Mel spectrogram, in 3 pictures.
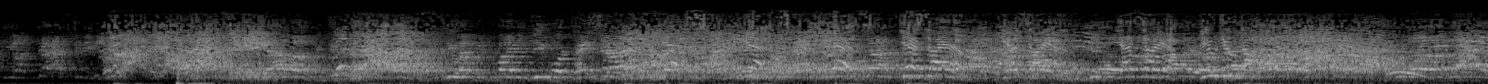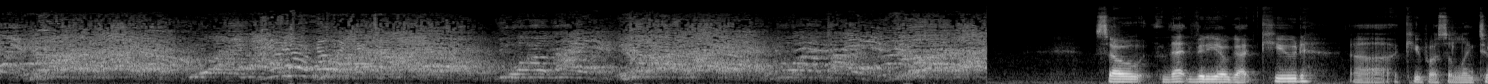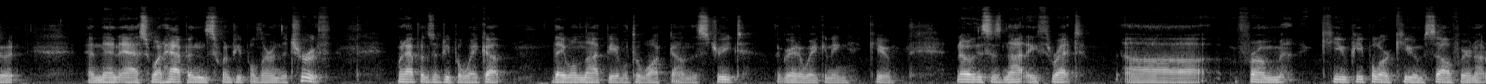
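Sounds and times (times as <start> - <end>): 
angry crowd at an event in San Francisco shouting down a politician: 0.0 - 24.8
speech: 0.2 - 2.0, 26.0 - 44.6.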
